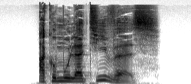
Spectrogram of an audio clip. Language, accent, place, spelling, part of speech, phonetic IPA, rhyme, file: German, Germany, Berlin, akkumulatives, adjective, [akumulaˈtiːvəs], -iːvəs, De-akkumulatives.ogg
- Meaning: strong/mixed nominative/accusative neuter singular of akkumulativ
